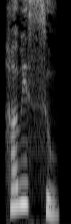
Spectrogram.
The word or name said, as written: ಹಾವುಸೆ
